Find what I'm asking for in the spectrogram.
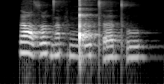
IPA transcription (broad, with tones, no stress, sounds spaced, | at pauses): ɜ˥˩ zˤ u˥˩ d ã˥˩ f ŋ͡ǃ u˩˧˩ tʼ ɜ˩˥ tʼ u˩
